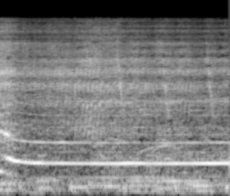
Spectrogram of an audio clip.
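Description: A single long, high note that slides down at the start and is then held steady at one pitch, with background music underneath.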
